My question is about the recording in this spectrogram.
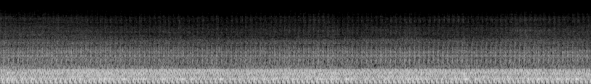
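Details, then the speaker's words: John Deere D110 mower engine test-running after a full rebuild with a new head gasket, done after a detached flywheel magnet was found: steady, even mid-pitched putter at constant speed, no knocks or misses. Possible valve-cover oil leak, maybe just burn-off. Normal running. "seems to run good oh so good"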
